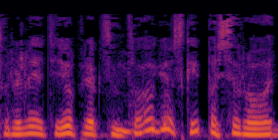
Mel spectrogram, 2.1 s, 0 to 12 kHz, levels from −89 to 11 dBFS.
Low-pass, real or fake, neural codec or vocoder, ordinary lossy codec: 9.9 kHz; fake; vocoder, 22.05 kHz, 80 mel bands, Vocos; MP3, 32 kbps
